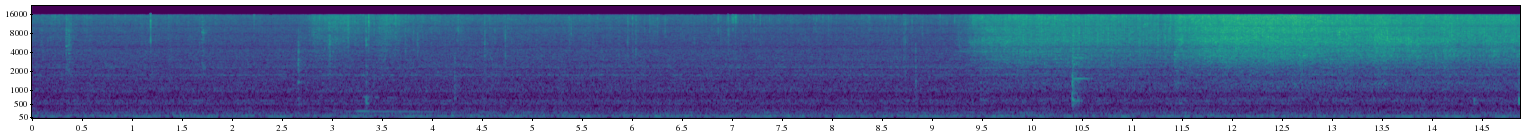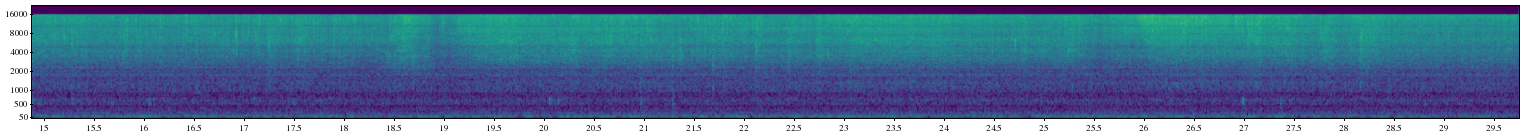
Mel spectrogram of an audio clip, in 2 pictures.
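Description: Chopped garlic sizzling in hot oil in a wok while a nylon spatula stirs it. About nine and a half seconds in, chicken pieces go in and the sizzle gets much louder and hissier as they are stirred and fried. A steady low hum runs underneath.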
